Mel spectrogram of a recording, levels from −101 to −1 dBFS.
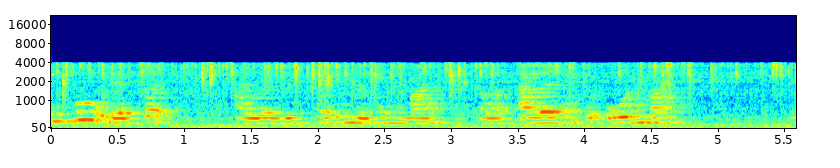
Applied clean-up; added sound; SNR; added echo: none; Bathtub (filling or washing); 9 dB; reverberation time 0.6 s.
